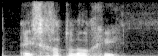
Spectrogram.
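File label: "eschatologie", Dutch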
